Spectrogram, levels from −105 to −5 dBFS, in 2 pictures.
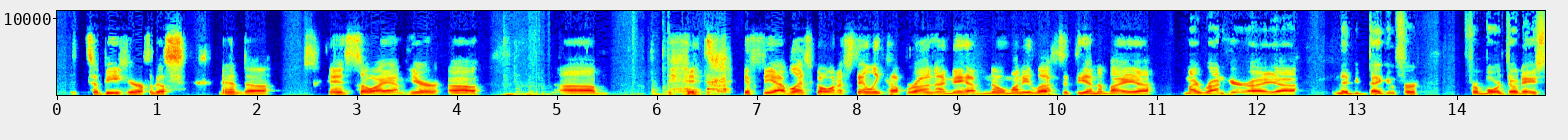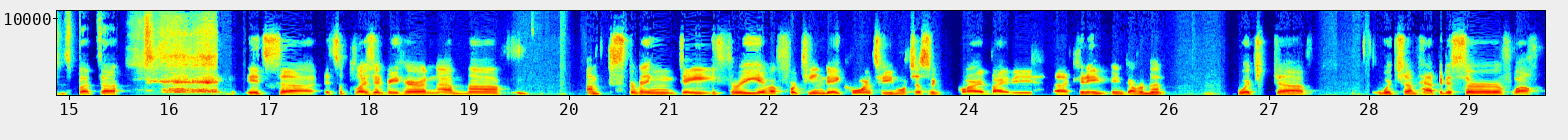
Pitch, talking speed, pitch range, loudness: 115 Hz, 170 wpm, 100-140 Hz, -20 LUFS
